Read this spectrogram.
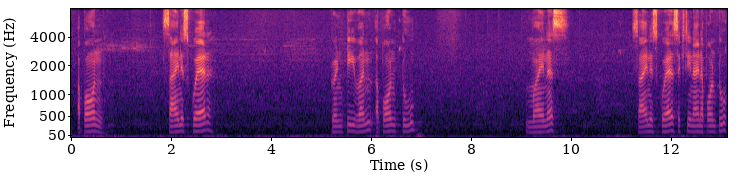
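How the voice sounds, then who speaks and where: A man's voice: a little high, pushed and bright, clear, resonant tone. A man from India teaching a maths class, explaining each step and often checking that the students have understood.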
